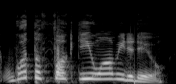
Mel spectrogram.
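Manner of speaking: high, loud angry shout at mom; retold angry yell. Teen yelling at his mom mid-argument, loud and angry. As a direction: blast it out as a furious teen. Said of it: "something along the lines of, like".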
